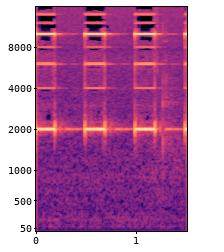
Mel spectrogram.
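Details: Toshiba washing machine showing error E2-3: four crisp, evenly spaced high beeps at about two per second. The code points to a door lock problem; voltage on the lock's two red wires is being checked.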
